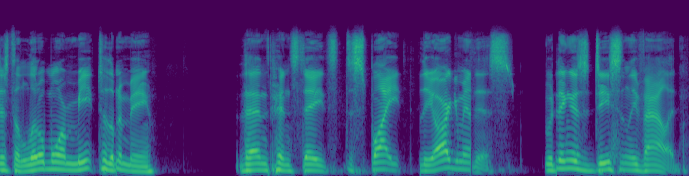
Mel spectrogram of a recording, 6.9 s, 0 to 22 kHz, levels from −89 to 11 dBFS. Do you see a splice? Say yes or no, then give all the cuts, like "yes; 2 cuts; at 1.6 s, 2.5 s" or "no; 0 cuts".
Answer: yes; 5 cuts; at 1.2 s, 2.7 s, 4.2 s, 4.7 s, 5.6 s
